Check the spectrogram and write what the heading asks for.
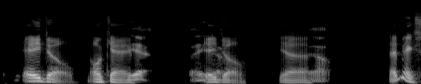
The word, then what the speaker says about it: Edo: you know I love it my name is pronounced Ado Ado okay yeah yeah that makes sense well most most English people speaking people say Edo Edo yeah but never mind well it's kind of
